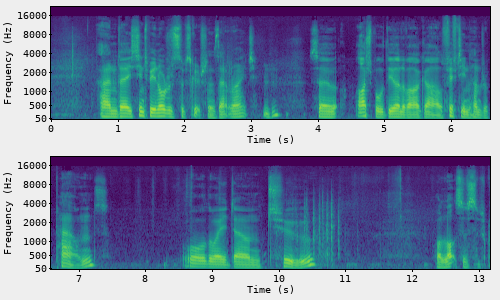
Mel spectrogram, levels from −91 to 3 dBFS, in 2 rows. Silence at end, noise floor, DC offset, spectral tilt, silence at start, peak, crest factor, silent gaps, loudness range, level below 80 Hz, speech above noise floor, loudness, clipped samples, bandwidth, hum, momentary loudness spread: 0 s; -54 dBFS; under 0.1%; -5 dB/octave; 0.15 s; 0 dBFS; 20 dB; none; 5 LU; -44 dBFS; 36 dB; -19 LUFS; under 0.1%; 15.5 kHz; none; 14 LU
